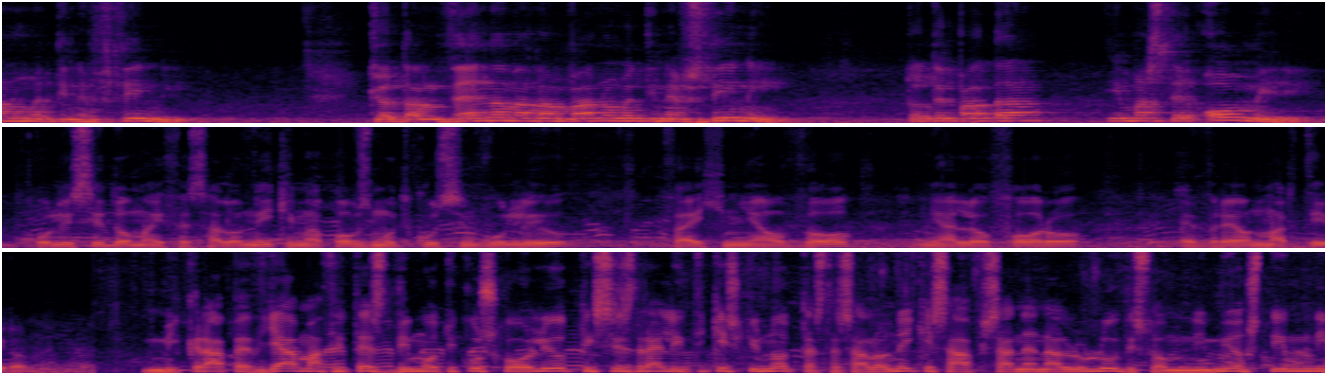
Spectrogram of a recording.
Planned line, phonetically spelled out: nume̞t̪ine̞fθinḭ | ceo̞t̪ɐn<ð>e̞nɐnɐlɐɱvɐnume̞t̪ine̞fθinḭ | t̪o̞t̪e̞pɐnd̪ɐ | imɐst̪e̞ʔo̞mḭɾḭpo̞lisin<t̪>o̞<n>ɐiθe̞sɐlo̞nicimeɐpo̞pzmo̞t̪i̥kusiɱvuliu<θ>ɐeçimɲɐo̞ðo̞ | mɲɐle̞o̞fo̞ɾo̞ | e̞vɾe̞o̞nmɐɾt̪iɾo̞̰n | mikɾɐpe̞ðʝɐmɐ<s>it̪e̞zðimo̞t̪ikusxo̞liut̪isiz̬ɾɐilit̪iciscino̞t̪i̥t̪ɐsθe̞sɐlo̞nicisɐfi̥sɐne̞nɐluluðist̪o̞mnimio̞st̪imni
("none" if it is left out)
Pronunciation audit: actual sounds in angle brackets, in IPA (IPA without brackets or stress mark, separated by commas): ð, d̪, m, θ, θ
